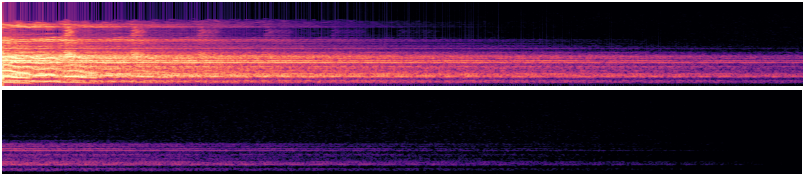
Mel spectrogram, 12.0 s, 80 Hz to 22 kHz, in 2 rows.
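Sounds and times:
echoing held recitation note: 0:00.0 - 0:03.3.

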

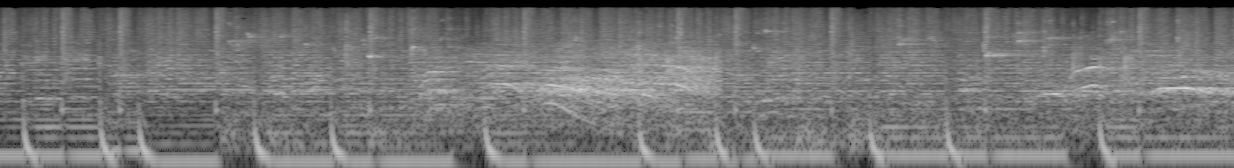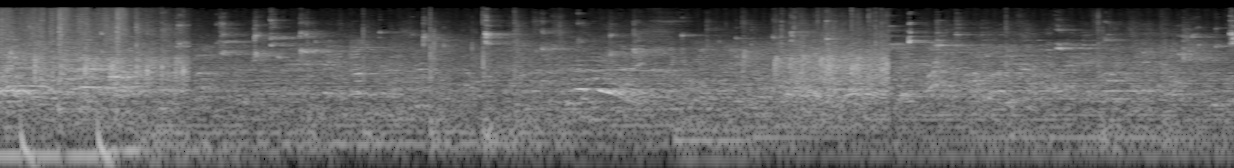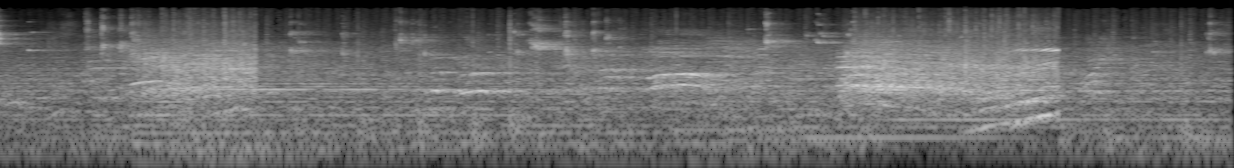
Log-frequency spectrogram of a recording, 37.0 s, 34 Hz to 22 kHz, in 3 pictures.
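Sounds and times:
hum of crowd voices: 0:00.0 - 0:37.0
sneaker squeaks: 0:02.2 - 0:04.9, 0:08.5 - 0:11.3, 0:14.0 - 0:19.6, 0:20.2 - 0:26.3, 0:27.3 - 0:31.2, 0:32.1 - 0:33.4, 0:34.0 - 0:35.4, 0:36.3 - 0:37.0.

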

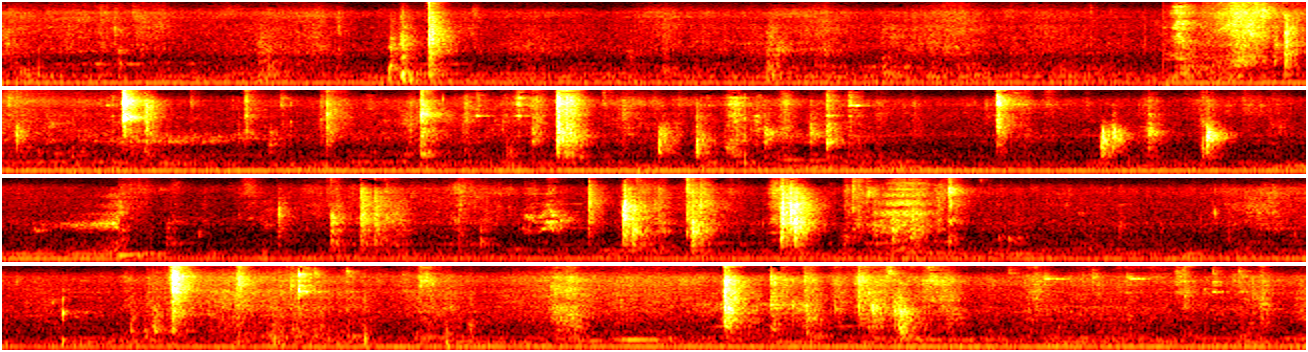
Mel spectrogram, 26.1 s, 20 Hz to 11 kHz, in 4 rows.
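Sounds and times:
steady low hum: 0:00.0 - 0:15.7.

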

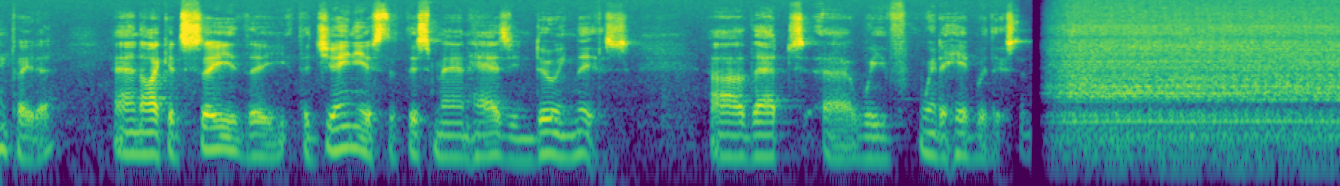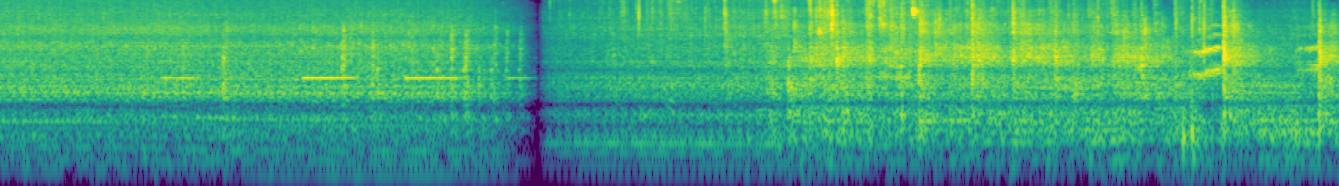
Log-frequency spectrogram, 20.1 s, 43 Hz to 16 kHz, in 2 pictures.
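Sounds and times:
truck engine running: 0:07.8 - 0:19.9
reversing alarm beeping: 0:11.2 - 0:14.1.

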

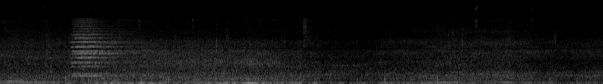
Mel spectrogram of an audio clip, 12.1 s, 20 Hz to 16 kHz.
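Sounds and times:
vehicle horn toot: 0:01.4 - 0:02.4.

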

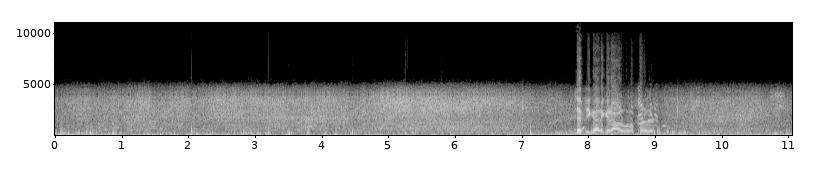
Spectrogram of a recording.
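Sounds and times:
surf: 0:00.0 - 0:11.0
wind buffeting microphone: 0:00.0 - 0:11.0
wind hiss: 0:00.0 - 0:11.0.

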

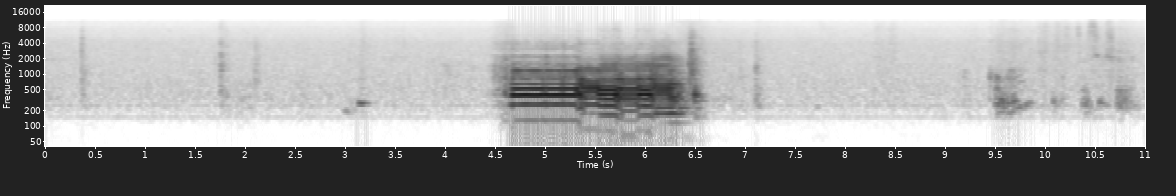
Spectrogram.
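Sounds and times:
bassoon playing: 0:04.5 - 0:06.6
faint rustling: 0:08.2 - 0:08.7, 0:09.5 - 0:10.9.

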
